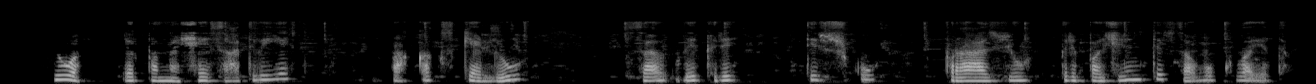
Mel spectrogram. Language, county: Lithuanian, Marijampolė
